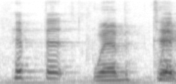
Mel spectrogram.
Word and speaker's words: hpftwbtG: I don't hear the capital G in that pronunciation. Tig. I don't know. Hip fit wig tig. Hip fit. Hip fit Wib. Tig.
